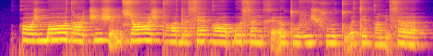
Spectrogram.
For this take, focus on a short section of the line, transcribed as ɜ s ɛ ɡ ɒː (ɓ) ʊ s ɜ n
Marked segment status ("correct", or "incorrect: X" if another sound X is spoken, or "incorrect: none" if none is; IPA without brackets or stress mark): correct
